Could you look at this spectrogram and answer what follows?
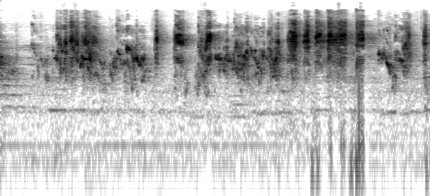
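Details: Budgerigar chatter, dense and continuous: raspy squawks mixed with bright chirps and warbled notes, a couple of soft knocks near the end.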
